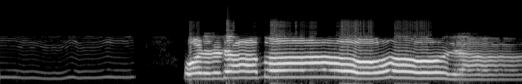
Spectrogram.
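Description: Solo voice singing, unaccompanied. A quiet held note ends about a second in. After a short pause, a loud phrase begins, sliding and wavering between notes, and settles on a long held low note at the end.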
